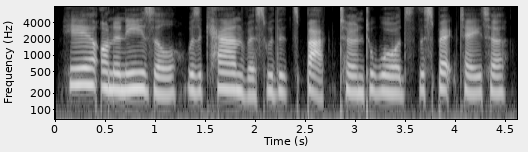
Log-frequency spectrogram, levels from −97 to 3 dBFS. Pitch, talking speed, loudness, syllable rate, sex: 220 Hz, 180 wpm, -20 LUFS, 4.8 syllables/s, female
